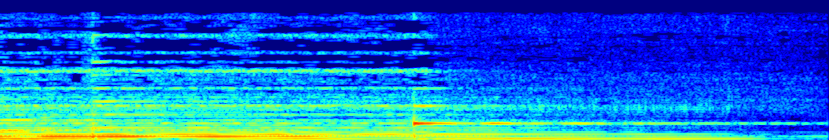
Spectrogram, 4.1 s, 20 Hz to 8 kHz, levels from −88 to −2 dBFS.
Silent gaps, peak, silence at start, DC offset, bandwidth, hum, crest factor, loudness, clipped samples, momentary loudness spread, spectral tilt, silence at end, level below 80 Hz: none; -10 dBFS; 0 s; under 0.1%; 7.6 kHz; none; 18 dB; -27 LUFS; under 0.1%; 15 LU; -7 dB/octave; 0 s; -56 dBFS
